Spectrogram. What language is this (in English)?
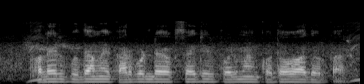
Bangla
